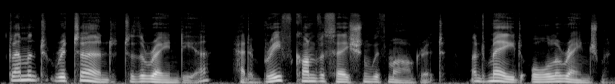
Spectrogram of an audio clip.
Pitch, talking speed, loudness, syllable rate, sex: 125 Hz, 145 wpm, -19 LUFS, 5.0 syllables/s, male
